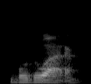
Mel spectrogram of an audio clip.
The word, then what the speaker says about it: boudoir: Y en francés no se pronuncia boudoir, bien, se pronuncia como una u. Boudoir, por ejemplo, ¿no?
